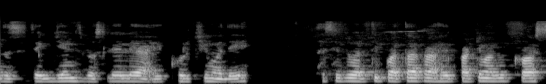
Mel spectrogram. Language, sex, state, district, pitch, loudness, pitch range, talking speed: Marathi, male, Maharashtra, Sindhudurg, 140 Hz, -19 LUFS, 140-150 Hz, 130 wpm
